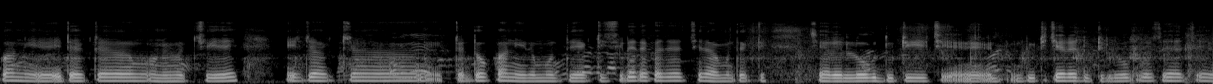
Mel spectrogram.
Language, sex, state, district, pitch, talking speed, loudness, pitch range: Bengali, male, West Bengal, Paschim Medinipur, 160 Hz, 130 wpm, -30 LUFS, 150-170 Hz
